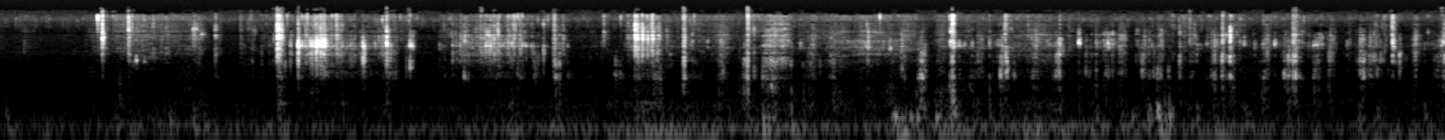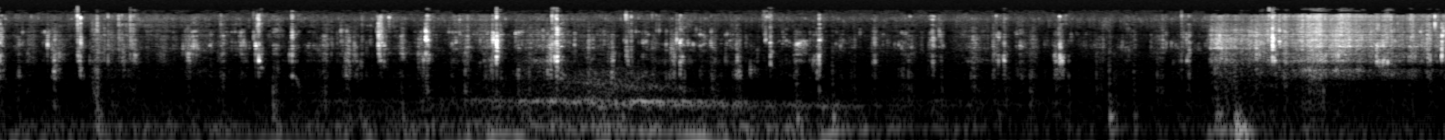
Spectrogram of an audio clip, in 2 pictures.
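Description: A person chewing mouthfuls of a burrito: soft, wet mouth clicks and smacks at an irregular pace, with a louder bite and wrapper rustle near the end.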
